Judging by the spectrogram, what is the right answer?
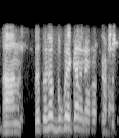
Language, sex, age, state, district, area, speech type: Kashmiri, male, 18-30, Jammu and Kashmir, Kulgam, rural, conversation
